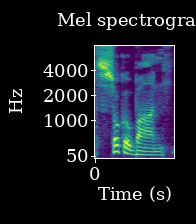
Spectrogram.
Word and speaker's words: Sokoban: While you were talking, I Googled it, and it's called Sokoban. I'm sure I'm murdering the pronunciation. – No, that looks right or sounds right.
